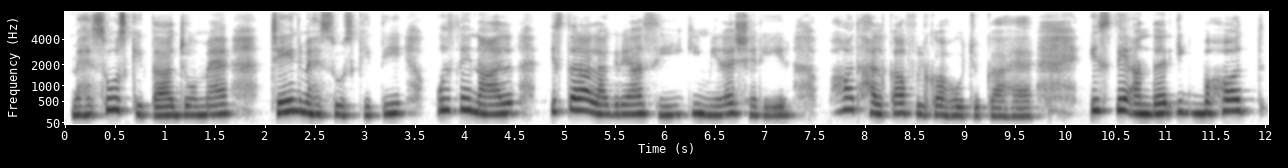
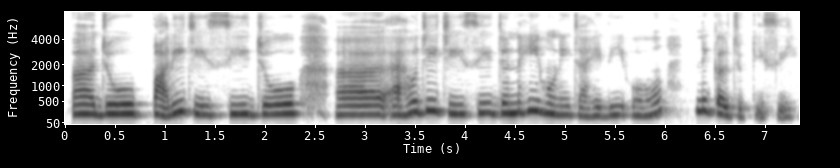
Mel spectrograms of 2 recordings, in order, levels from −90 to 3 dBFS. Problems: constant background noise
